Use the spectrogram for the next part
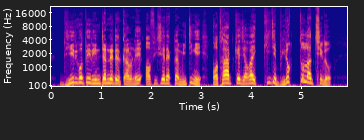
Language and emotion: Bengali, angry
